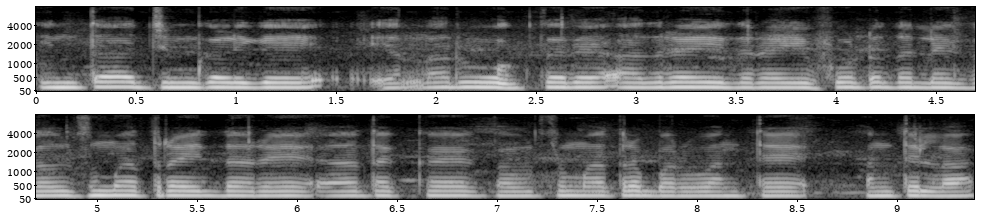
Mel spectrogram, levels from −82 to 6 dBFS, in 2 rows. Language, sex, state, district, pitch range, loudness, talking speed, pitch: Kannada, male, Karnataka, Bellary, 155-165 Hz, -15 LUFS, 95 wpm, 160 Hz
